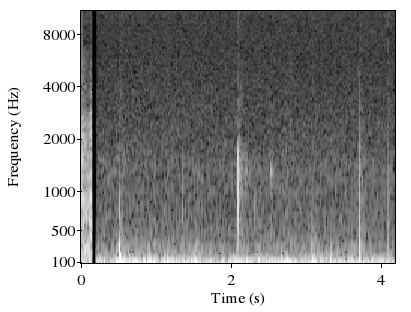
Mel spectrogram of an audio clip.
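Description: Faint low rumble of wind and handling on a phone microphone, with a few soft, scattered knocks, a dull one about half a second in and a sharper click about two seconds in.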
